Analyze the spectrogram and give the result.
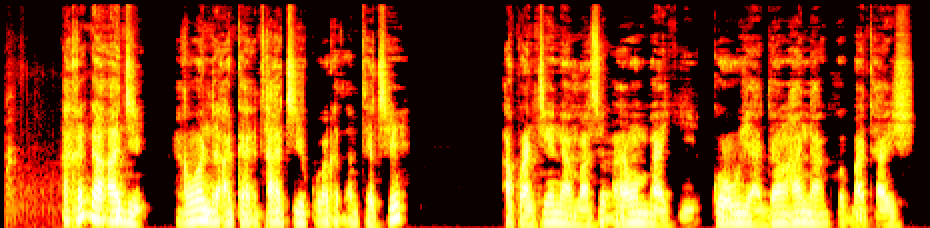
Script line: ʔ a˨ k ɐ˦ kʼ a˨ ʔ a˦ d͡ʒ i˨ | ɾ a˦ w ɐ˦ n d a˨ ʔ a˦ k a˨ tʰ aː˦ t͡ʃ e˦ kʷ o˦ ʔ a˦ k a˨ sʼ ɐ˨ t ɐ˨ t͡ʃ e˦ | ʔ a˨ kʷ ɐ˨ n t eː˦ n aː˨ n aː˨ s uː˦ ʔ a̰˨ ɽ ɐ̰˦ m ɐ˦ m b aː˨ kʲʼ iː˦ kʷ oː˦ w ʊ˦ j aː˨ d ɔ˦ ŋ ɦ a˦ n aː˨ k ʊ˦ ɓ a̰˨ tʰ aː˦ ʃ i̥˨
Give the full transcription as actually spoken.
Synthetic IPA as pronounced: ʔ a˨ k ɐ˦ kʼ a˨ ʔ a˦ d͡ʒ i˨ | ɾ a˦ w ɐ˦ n d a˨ ʔ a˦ k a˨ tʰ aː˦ t͡ʃ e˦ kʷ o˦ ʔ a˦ k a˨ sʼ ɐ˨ t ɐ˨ t͡ʃ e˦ | ʔ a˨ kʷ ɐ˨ n t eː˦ n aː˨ m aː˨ s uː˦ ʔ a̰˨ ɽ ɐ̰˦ m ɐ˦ m b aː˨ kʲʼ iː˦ kʷ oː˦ w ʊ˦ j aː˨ d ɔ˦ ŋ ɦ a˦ n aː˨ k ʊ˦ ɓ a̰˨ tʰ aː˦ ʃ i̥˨

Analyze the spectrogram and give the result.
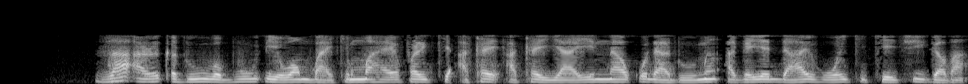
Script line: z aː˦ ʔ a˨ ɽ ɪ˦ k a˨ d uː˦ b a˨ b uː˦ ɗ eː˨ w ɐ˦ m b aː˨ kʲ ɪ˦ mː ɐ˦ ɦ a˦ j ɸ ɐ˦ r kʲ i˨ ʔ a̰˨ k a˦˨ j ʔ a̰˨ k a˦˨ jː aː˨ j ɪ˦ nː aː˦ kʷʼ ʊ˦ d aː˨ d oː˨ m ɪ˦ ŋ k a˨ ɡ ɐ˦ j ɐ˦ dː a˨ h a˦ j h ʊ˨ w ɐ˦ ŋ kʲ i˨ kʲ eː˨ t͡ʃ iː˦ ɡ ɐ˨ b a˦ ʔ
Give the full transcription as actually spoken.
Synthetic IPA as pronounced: z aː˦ ʔ a˨ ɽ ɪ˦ kʼ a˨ d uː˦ b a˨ b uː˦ ɗ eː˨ w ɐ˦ m b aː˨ kʲ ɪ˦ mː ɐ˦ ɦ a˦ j ɸ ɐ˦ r kʲ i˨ ʔ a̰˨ k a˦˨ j ʔ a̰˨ k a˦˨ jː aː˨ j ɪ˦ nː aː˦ kʷʼ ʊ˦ d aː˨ d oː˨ m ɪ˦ ŋ ʔ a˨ ɡ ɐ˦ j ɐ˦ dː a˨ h a˦ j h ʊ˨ w ɐ˦ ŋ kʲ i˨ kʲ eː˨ t͡ʃ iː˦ ɡ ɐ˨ b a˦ ʔ

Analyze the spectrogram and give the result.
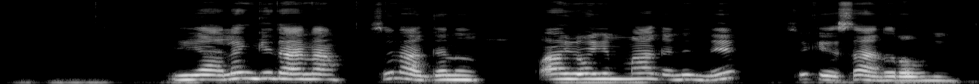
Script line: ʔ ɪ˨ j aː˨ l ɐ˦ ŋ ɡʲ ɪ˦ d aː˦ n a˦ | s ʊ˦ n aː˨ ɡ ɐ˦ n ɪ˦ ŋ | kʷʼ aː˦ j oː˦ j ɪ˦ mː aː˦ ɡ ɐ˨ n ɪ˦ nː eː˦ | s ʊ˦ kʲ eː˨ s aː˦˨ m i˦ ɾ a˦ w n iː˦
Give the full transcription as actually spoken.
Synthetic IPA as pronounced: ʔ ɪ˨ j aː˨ l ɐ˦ ŋ ɡʲ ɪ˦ d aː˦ n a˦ | s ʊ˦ n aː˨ ɡ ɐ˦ n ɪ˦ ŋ | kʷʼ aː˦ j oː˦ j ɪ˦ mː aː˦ ɡ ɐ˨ n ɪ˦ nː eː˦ | s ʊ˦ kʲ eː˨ s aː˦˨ n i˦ ɾ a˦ w n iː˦

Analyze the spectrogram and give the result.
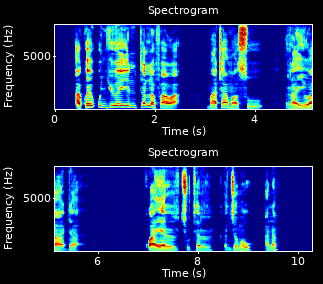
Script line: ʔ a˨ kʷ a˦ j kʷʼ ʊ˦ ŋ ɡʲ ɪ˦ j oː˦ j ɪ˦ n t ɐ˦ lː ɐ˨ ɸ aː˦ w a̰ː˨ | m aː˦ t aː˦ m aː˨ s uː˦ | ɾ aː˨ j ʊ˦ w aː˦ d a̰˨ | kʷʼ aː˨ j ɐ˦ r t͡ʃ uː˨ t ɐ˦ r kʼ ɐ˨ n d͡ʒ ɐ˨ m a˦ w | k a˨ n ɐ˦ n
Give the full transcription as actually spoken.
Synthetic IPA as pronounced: ʔ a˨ kʷ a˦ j kʷʼ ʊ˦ ŋ ɡʲ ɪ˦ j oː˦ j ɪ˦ n t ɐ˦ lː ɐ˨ ɸ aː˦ w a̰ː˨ | m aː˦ t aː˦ m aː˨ s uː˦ | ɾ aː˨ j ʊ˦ w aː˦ d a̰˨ | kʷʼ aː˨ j ɐ˦ r t͡ʃ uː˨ t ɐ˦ r kʼ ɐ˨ n d͡ʒ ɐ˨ m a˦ w | ʔ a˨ n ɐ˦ ŋ

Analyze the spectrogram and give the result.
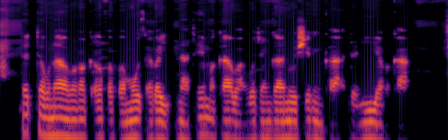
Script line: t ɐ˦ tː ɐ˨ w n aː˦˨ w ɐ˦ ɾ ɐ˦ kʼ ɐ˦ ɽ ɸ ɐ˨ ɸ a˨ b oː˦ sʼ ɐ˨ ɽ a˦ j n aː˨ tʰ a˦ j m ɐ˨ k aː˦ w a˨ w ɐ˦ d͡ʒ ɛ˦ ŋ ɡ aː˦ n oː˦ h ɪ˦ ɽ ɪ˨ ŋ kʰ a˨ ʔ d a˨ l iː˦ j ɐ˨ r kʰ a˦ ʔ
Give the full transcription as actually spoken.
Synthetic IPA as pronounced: t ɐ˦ tː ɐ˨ w n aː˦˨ w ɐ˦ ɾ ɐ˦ kʼ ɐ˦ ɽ ɸ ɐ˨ ɸ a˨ m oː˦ sʼ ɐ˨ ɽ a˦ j n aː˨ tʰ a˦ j m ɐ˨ k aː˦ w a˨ w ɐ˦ d͡ʒ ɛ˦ ŋ ɡ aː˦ n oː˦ ʃ ɪ˦ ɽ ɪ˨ ŋ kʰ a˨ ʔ d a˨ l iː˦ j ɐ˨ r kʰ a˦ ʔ

